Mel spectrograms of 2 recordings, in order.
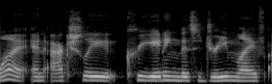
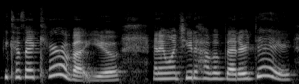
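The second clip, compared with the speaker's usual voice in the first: higher, quick retold reassurance; caring manager; 6 semitones higher, faster than usual. Manager cheering up someone having a bad day, higher-pitched caring. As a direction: lightly voice a sweet manager, pitched up and hurried. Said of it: "And she's like".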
